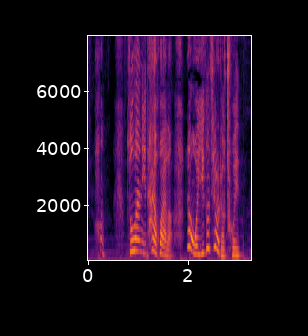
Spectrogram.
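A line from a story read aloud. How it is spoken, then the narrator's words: Playfully annoyed. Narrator (Chinese): 女同事嗔怒地对他说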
